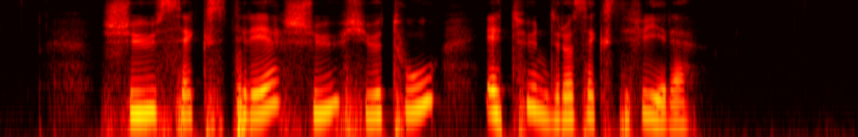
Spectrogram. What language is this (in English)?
Norwegian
